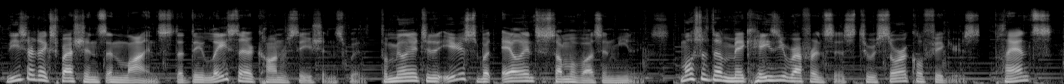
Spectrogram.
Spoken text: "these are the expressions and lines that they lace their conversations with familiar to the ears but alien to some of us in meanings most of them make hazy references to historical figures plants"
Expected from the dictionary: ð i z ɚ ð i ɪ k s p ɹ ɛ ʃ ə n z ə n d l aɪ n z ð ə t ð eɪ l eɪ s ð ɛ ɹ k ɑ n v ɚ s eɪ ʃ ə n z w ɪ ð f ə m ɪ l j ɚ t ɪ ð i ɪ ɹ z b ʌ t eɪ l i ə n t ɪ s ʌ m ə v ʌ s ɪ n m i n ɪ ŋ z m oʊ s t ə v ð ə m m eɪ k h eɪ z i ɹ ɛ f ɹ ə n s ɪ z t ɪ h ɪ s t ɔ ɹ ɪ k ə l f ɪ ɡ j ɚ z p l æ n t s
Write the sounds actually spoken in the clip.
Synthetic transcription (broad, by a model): ð i z ɚ ð i ɪ k s p ɹ ɛ ʃ ə n z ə n l aɪ n z ð ə t ð eɪ l eɪ s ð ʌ ɹ k ɑ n v ɚ s eɪ ʃ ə n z w ɪ ð f ə m ɪ l j ɚ t ɪ ð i ɪ ɹ z b ʌ t eɪ l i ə n t ɪ s ʌ m ə v ʌ s ɪ n m i n ɪ ŋ z m oʊ s t ə v ð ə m m eɪ k h eɪ z i ɹ ɛ f ɹ ə n s ɪ z t ɪ h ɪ s t ɔ ɹ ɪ k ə l f ɪ ɡ j ɚ z p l æ n t s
